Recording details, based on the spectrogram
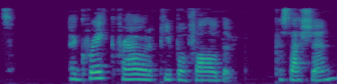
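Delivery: ordinary delivery, nothing marked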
